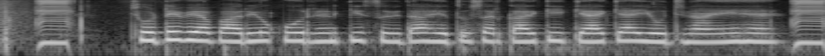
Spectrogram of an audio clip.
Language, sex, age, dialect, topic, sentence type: Hindi, female, 18-24, Garhwali, banking, question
